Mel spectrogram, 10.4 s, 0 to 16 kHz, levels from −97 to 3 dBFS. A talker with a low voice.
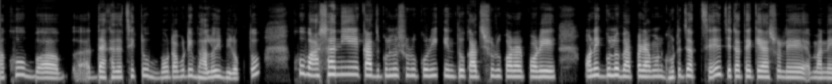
No: high, 240 Hz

